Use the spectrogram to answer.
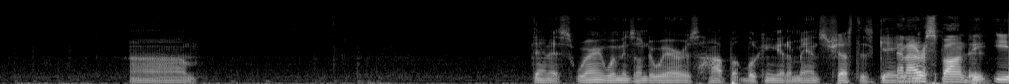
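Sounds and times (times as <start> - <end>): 
computer keyboard typing clicks: 0.1 - 1.3, 1.9 - 3.9
speech: 5.4 - 10.0.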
